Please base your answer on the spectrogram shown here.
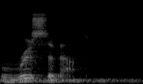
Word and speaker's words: Roosevelt: That's actually how you say his name, Roosevelt.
